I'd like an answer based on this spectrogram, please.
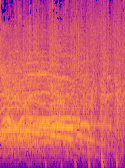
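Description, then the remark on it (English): An audience breaks into loud, continuous applause mixed with cheering and whoops, holding steady before easing off slightly at the end. “Nothing wrong with asking for applause.”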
